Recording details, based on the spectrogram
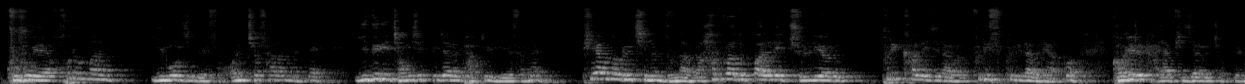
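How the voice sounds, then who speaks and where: Pastor, male, storytelling sermon; mellow, higher voice heard from a distance in a reverberant church. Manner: storytelling, acts out quoted voices with rising emotion. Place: church sanctuary. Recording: echoey hall, mic at a distance.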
